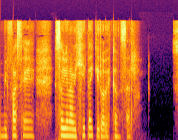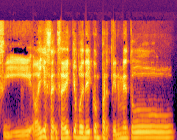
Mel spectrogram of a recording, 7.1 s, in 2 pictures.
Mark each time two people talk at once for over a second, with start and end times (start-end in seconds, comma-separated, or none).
none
